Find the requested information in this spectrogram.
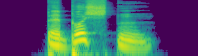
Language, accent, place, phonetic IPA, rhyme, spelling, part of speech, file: German, Germany, Berlin, [bəˈbʊʃtn̩], -ʊʃtn̩, bebuschten, adjective, De-bebuschten.ogg
- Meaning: inflection of bebuscht: 1. strong genitive masculine/neuter singular 2. weak/mixed genitive/dative all-gender singular 3. strong/weak/mixed accusative masculine singular 4. strong dative plural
